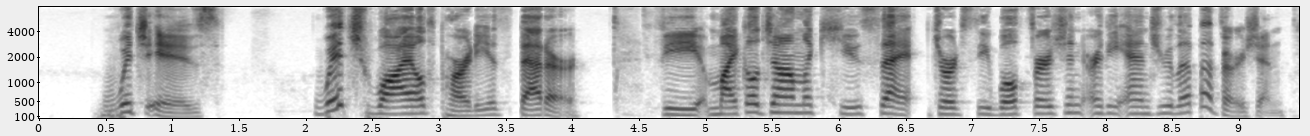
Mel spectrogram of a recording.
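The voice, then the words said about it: Affected chat room girl voice. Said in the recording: “Is that your chat room girl voice? ... That's my chat room girl voice. ... my chat room gay voice ... My little Betsy voice.”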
